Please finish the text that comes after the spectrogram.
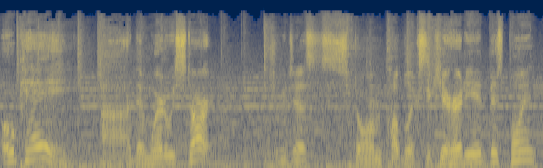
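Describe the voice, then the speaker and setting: A man's voice: a little high, sing-song, moderate pace, music in the background. A man playing a casual, easygoing young sidekick in a video game dub, with an informal delivery. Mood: thoughtful.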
